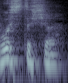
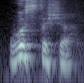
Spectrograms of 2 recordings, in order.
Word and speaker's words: Worcestershire: the actual last syllable there's three syllables and the first syllable is where the stress is worcestershire it's my hand movement worcestershire worcestershire and there's a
